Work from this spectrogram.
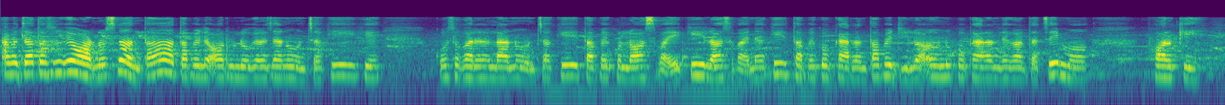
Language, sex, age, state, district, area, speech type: Nepali, female, 45-60, West Bengal, Jalpaiguri, urban, spontaneous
